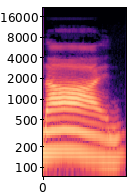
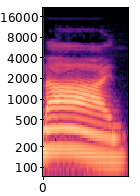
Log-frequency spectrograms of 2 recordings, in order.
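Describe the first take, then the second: Both takes have the same delivery.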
